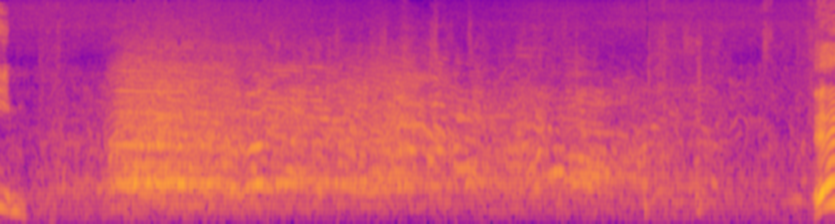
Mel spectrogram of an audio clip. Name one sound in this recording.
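A crowd cheers and chants loudly.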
